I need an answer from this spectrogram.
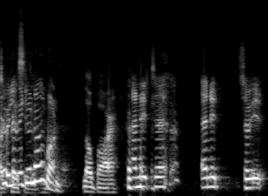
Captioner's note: laughs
